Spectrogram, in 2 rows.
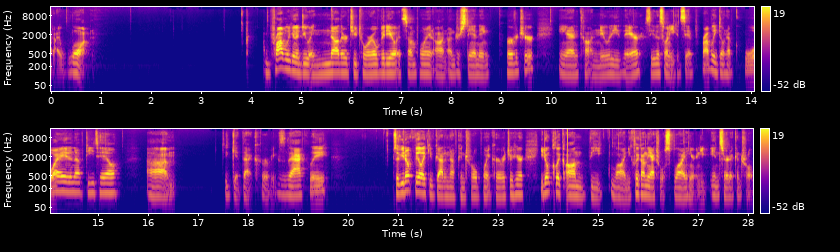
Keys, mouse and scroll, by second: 0.1-1.4 drag, 2.2-3.3 drag, 4.2-5.8 drag, 6.5-8.8 drag, 9.8-11.5 drag, 12.3-15.3 drag, 16.1-18.1 drag, 19.0 click, 20.1 scroll down 2, 20.5-21.3 scroll up 4, 21.3 middle click, 21.4 middle drag, 25.1 right click, 26.5 click.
